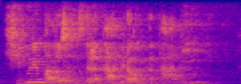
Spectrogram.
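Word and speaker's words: נביא: 나비. 나라랑 나비 말, 발음이 똑같은 나비입니다.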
